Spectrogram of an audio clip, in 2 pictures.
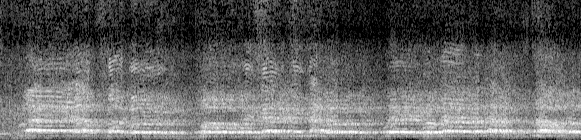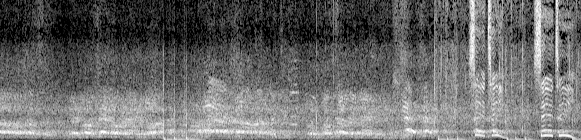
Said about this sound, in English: I can hear the cheers now from the crowd and the song that was being sung.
